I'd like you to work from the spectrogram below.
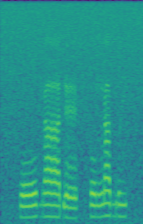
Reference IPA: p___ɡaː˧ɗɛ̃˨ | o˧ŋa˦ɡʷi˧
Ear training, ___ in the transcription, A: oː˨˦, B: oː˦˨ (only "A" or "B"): A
